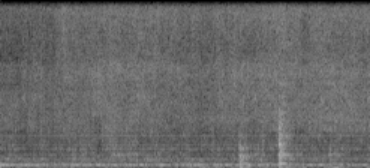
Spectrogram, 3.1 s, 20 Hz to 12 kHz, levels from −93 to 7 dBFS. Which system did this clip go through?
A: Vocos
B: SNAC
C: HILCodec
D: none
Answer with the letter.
C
